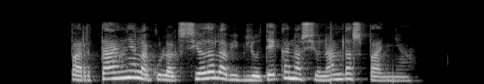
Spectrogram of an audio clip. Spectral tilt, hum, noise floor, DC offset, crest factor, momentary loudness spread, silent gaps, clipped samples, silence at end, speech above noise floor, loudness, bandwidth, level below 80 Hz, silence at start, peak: -4.5 dB/octave; none; under -90 dBFS; under 0.1%; 16 dB; 9 LU; none; under 0.1%; 0.75 s; over 75 dB; -16 LUFS; 7.8 kHz; -60 dBFS; 0.7 s; -2 dBFS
